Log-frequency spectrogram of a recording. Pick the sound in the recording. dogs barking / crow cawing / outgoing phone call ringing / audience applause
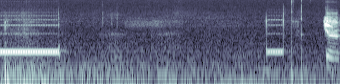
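outgoing phone call ringing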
